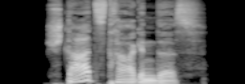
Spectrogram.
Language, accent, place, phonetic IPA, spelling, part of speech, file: German, Germany, Berlin, [ˈʃtaːt͡sˌtʁaːɡn̩dəs], staatstragendes, adjective, De-staatstragendes.ogg
- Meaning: strong/mixed nominative/accusative neuter singular of staatstragend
